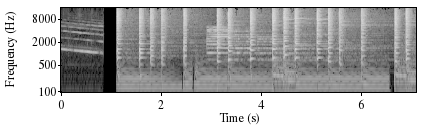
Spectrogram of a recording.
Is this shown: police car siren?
yes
